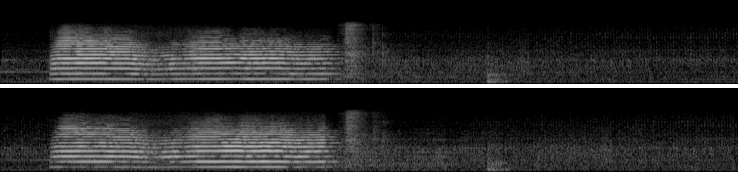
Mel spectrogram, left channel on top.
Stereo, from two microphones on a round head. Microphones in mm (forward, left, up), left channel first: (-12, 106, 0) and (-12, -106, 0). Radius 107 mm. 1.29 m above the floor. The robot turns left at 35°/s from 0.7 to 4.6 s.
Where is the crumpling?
35° left (ahead or behind), 1.2 m; by 3.9 s 25° left (ahead or behind), 1.2 m.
